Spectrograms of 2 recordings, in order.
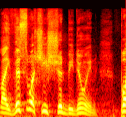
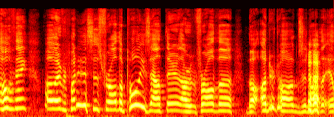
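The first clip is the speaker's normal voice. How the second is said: mock blubbering through tears, pitched up; 7 semitones higher than usual. Imitating her speech after winning the belt: imitating someone crying. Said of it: "it's literally her crying".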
